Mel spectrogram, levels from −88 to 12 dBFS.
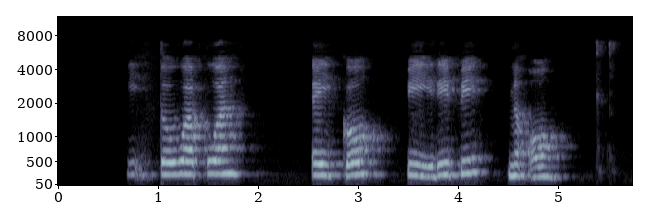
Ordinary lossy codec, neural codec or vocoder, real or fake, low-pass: AAC, 48 kbps; codec, 16 kHz, 8 kbps, FunCodec, trained on Chinese and English, 25 frames a second; fake; 7.2 kHz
